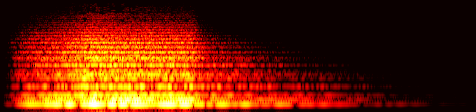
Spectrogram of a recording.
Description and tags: Consonance Example
A perfect-fifth consonance sound from an instrument in GarageBand.
Perfect, Happy, Stable, Strings, Consonant, Pleasant, Violin, Fifth, Euphonic, Example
